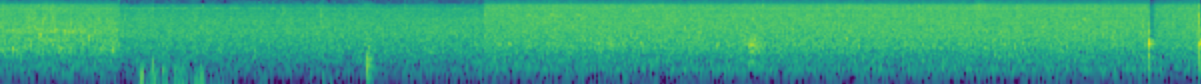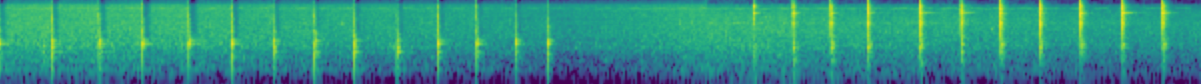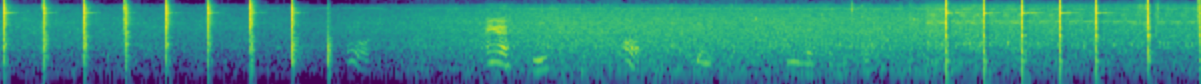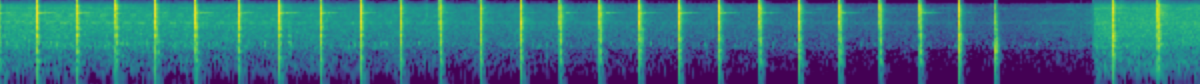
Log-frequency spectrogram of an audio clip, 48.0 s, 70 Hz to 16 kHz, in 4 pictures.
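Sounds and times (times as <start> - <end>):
hammer striking with ringing: 19.6 - 27.1, 33.3 - 40.5.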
